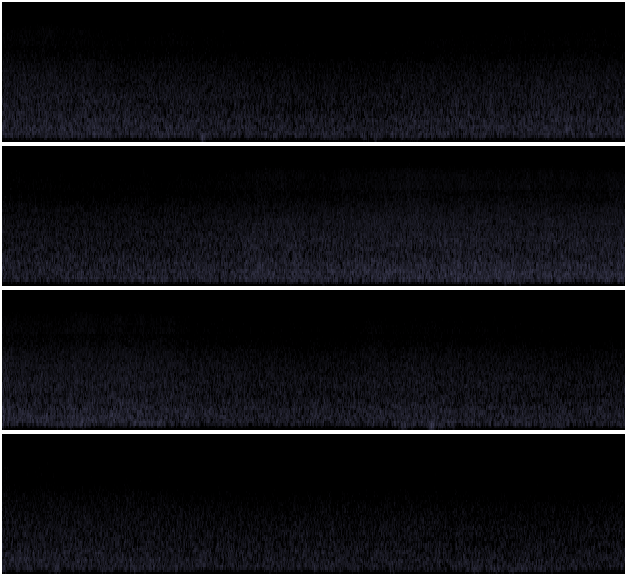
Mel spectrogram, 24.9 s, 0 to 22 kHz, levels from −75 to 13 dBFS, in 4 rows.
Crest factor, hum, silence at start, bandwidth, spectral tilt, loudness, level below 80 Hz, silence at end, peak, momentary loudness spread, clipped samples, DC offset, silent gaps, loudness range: 16 dB; none; 0 s; 16.5 kHz; -1.5 dB/octave; -52 LUFS; -90 dBFS; 0 s; -38 dBFS; 6 LU; under 0.1%; under 0.1%; none; 6 LU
